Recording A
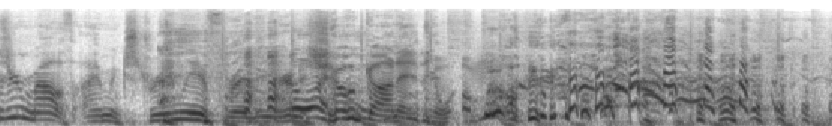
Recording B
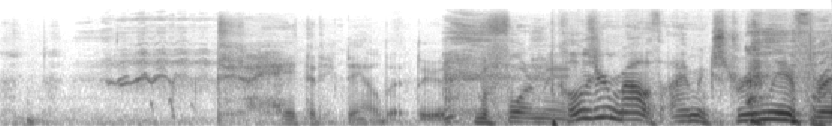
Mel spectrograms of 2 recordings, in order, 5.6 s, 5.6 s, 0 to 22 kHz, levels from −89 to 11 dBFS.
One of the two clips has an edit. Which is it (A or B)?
A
